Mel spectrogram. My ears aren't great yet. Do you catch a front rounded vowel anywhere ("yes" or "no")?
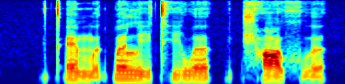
no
